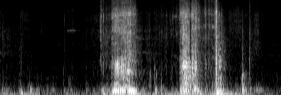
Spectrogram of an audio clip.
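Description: The black paper sleeve of a sealed trading-card pack being torn open in two rough tearing pulls, the first a little under two seconds in and the second about a second later.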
